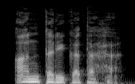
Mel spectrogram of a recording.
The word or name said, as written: आंतरिकत:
